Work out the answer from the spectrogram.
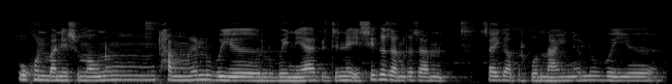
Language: Bodo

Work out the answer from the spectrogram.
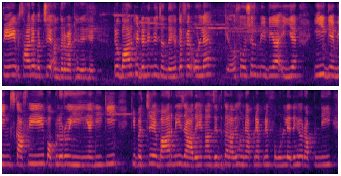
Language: Dogri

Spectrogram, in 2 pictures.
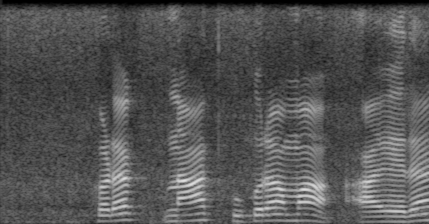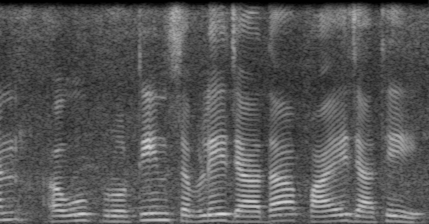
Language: Chhattisgarhi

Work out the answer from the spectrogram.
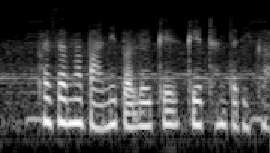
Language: Chhattisgarhi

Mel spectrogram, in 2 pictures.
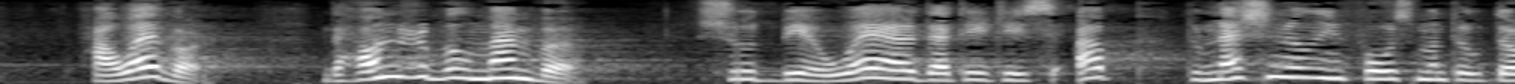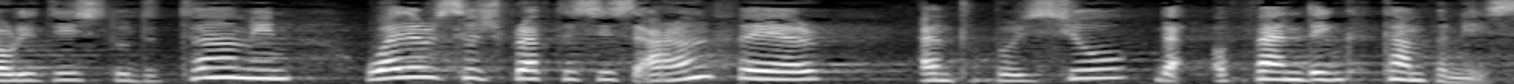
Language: English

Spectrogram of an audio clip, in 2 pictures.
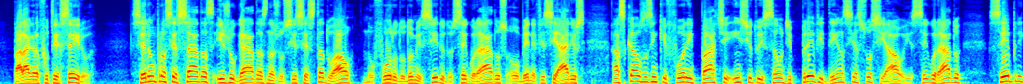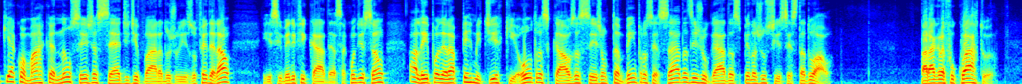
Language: Portuguese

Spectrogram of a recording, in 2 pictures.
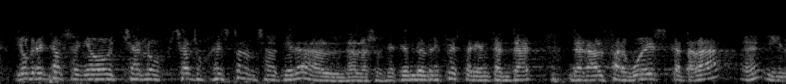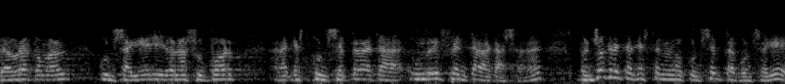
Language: Catalan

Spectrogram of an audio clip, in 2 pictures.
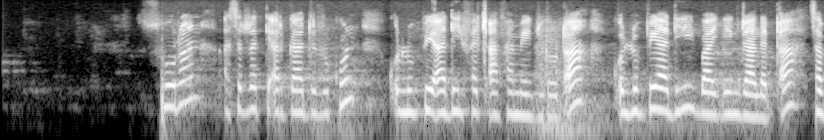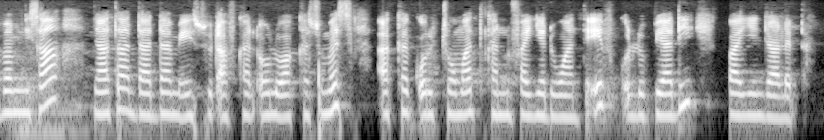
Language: Oromo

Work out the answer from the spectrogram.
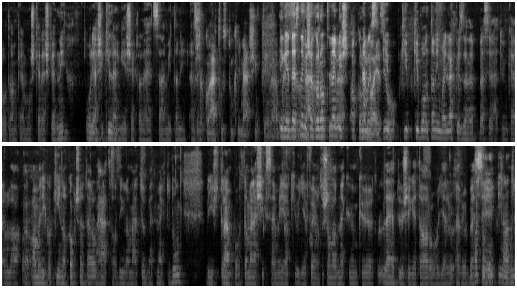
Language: Hungarian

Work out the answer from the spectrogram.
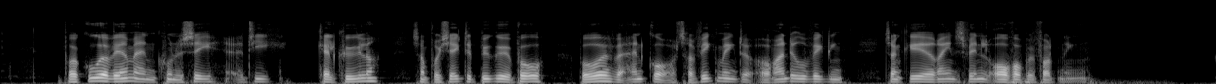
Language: Danish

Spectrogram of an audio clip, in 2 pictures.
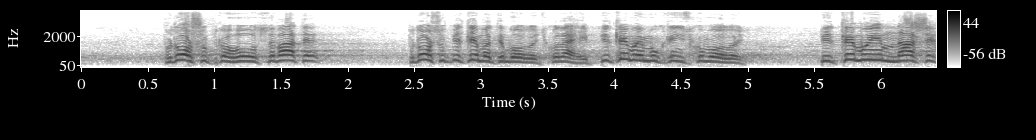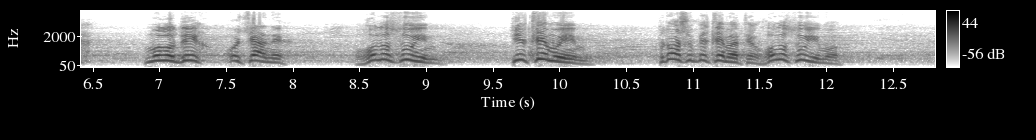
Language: Ukrainian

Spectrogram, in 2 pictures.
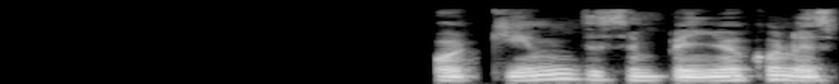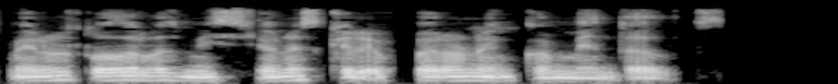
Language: Spanish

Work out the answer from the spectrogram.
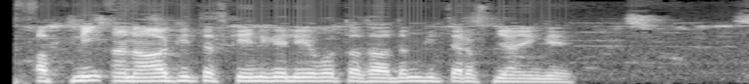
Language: Urdu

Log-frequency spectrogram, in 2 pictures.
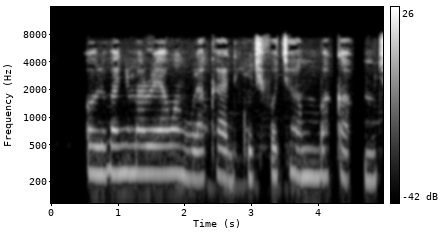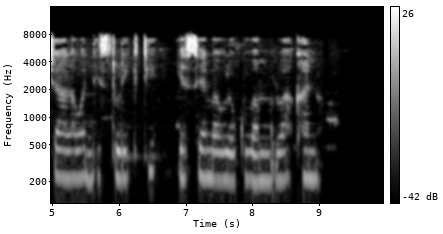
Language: Ganda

